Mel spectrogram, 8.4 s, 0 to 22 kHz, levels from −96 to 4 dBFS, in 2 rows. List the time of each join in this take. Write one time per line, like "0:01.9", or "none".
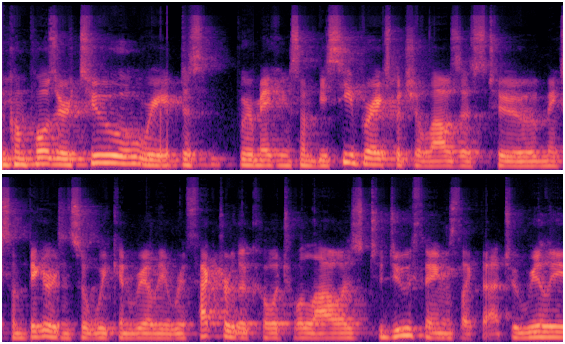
0:04.6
